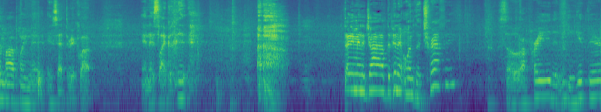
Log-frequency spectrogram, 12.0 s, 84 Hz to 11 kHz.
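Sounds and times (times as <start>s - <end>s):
man speaking: 2.8s - 4.0s, 10.0s - 12.0s
man clearing his throat: 5.1s - 5.8s.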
